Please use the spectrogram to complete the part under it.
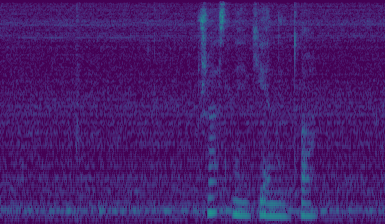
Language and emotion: Russian, neutral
